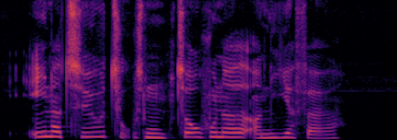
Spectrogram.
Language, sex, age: Danish, female, 30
